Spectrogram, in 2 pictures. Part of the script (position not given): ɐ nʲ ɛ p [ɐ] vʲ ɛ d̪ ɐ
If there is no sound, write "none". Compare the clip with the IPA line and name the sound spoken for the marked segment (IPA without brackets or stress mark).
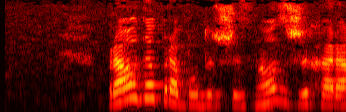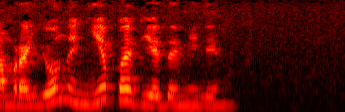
a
